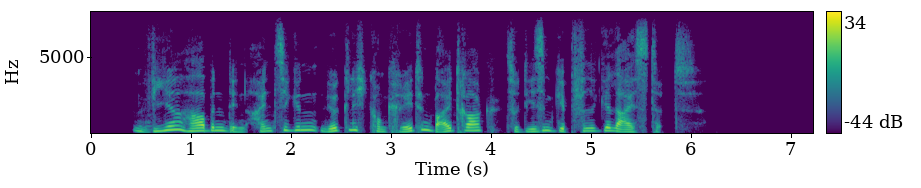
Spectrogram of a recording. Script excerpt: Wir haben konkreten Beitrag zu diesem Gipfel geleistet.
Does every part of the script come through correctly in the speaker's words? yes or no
no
